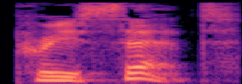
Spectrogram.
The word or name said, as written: preset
